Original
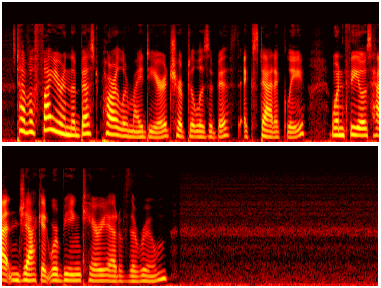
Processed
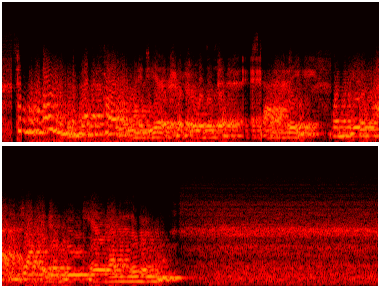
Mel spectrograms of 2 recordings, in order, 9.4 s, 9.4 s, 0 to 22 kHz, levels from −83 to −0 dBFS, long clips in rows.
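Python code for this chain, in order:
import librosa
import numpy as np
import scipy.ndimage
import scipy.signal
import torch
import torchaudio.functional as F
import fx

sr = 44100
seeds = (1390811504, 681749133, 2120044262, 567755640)

y = fx.frame_reverse(x, sr, frame_ms=43.0)
y = fx.echo_multitap(y, sr, ms=(96, 155, 188), db=(-7.5, -12.0, -13.5))
y = np.clip(y, -10.0 ** (-23.0 / 20.0), 10.0 ** (-23.0 / 20.0))
y = fx.env_lowpass_down(y, sr, base_hz=1000.0, full_db=-24.0)
y = scipy.signal.sosfilt(scipy.signal.butter(2, 160.0, 'highpass', fs=sr, output='sos'), y)
y = fx.auto_swell(y, sr, attack_ms=213.0)
y = 10.0 ** (-32.0 / 20.0) * np.tanh(y / 10.0 ** (-32.0 / 20.0))
y = fx.lowpass(y, sr, hz=3300.0, slope=6)
y = fx.rev_schroeder(y, sr, rt60_s=0.9, comb_ms=26, drr_db=18.5)
y = fx.band_squash(y, sr, depth_pct=70)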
